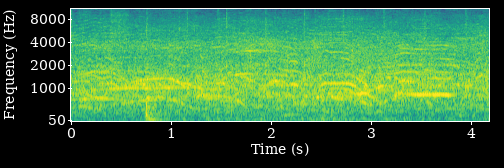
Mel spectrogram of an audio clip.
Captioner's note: crowd cheering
